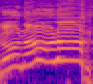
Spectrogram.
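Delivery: very high, loud comic wail; mock panic. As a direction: cry out in hammed-up alarm. Acted panic on the moped.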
